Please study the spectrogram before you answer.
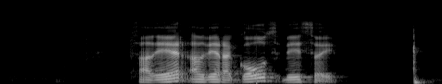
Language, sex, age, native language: Icelandic, male, 50-59, Icelandic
